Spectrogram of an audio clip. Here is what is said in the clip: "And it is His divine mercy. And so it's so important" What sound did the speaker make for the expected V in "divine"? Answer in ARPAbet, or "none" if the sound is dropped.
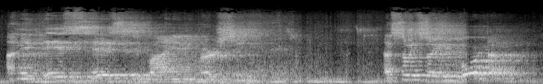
V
